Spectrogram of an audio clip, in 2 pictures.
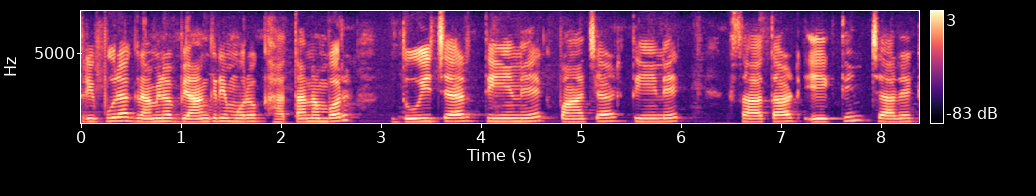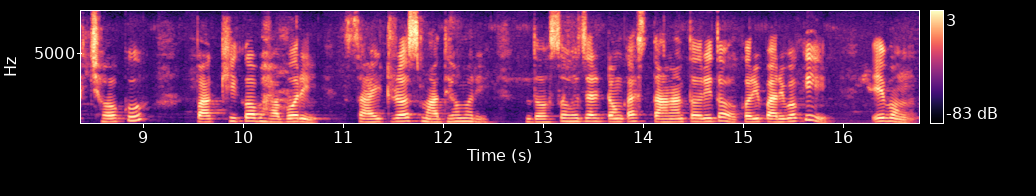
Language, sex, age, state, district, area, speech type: Odia, female, 18-30, Odisha, Boudh, rural, read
